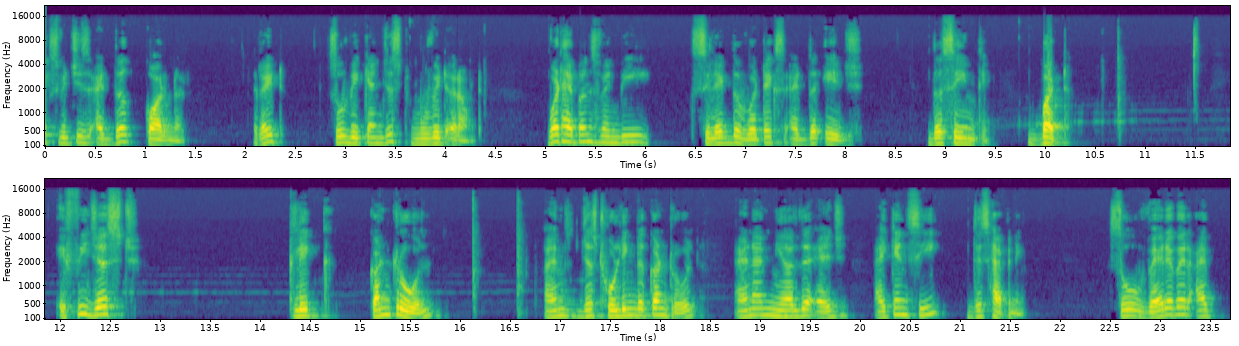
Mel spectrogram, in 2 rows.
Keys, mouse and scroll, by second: 3.6 click, 4.3 ctrl+z, 9.8 click, 10.6 ctrl+z, 20.9 ctrl+scroll.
